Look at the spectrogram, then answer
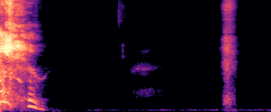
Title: more cold sneezes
